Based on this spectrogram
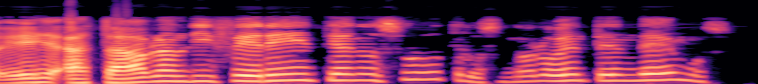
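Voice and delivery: high-pitched imitation of the matriarch; retold complaint, pitched well up; quoting the matriarch. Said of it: "ella dijo".

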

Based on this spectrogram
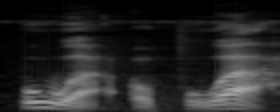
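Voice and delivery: PÚA on the first syllable, then puÁ on the last; both stressings. Shown as a demonstration. Teacher unsure of the Hebrew accent, offering Púa stressed both ways. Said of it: "no he cotejado el acento".

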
